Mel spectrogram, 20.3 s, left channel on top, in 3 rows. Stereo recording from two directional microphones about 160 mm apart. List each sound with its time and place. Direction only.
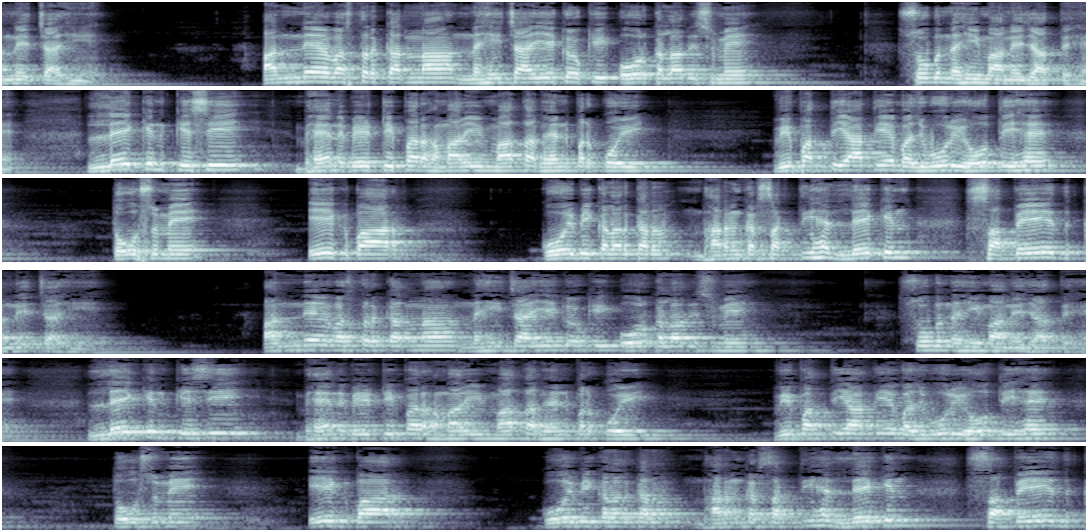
0.0 s a man's voice: 25° left (ahead or behind)
14.2 s a man's voice: 35° left (ahead or behind)
16.9 s a man's voice: 35° left (ahead or behind)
